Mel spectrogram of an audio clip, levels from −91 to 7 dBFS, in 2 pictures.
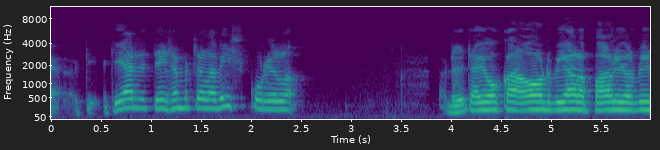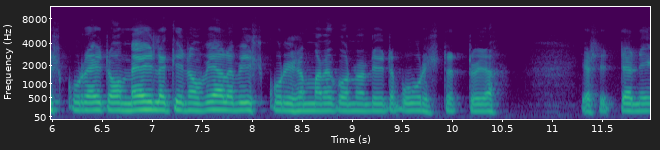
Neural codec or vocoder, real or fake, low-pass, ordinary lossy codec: none; real; none; none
